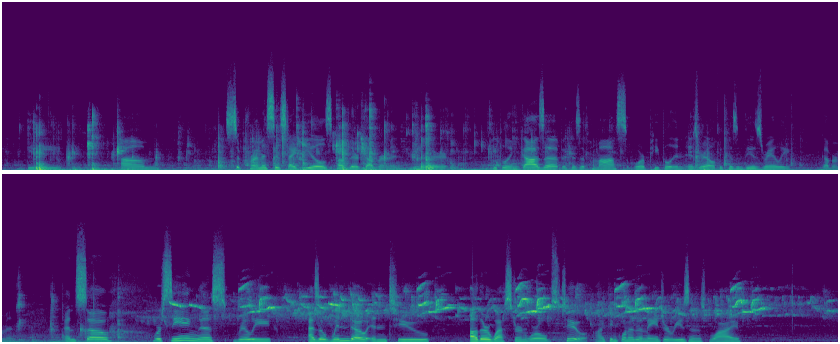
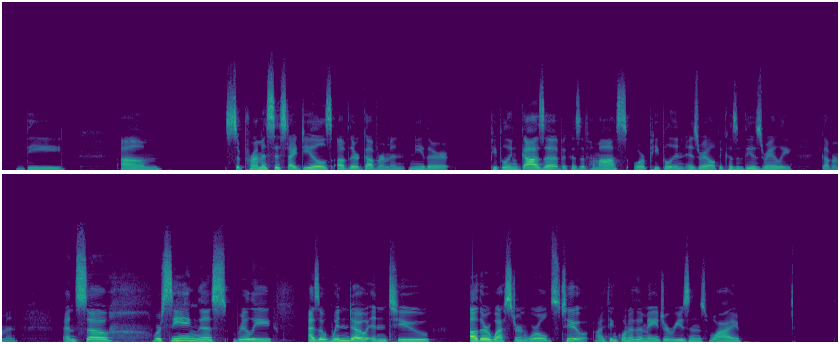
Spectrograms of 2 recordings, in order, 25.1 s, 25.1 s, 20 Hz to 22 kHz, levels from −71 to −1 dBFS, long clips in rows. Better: second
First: animal sounds; very loud; throughout; 3 dB above the speech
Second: none

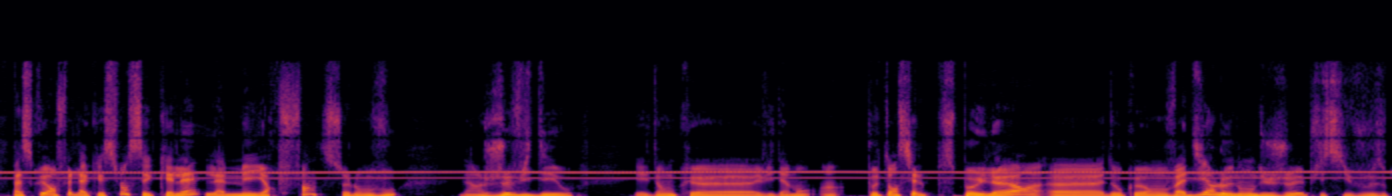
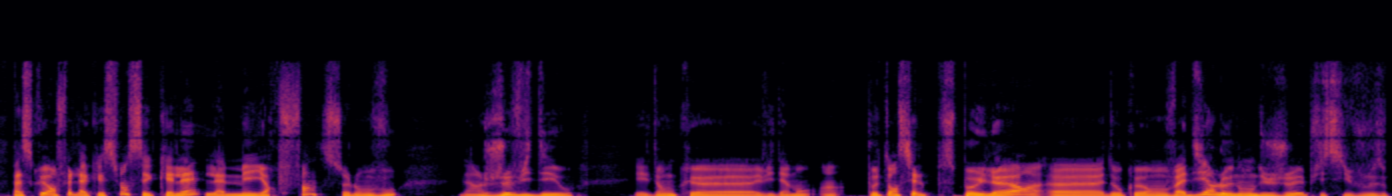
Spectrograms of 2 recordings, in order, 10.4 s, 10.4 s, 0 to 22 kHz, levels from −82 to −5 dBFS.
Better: second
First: high-pitched whine; loud; throughout; 2.5 kHz, 10 dB below the speech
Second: none

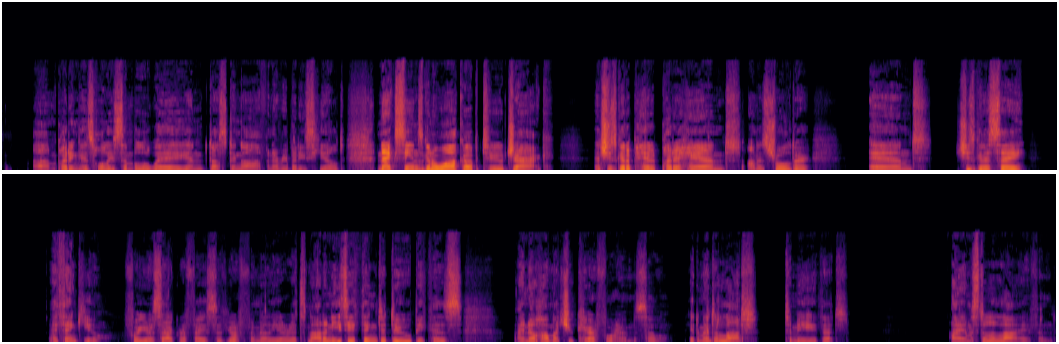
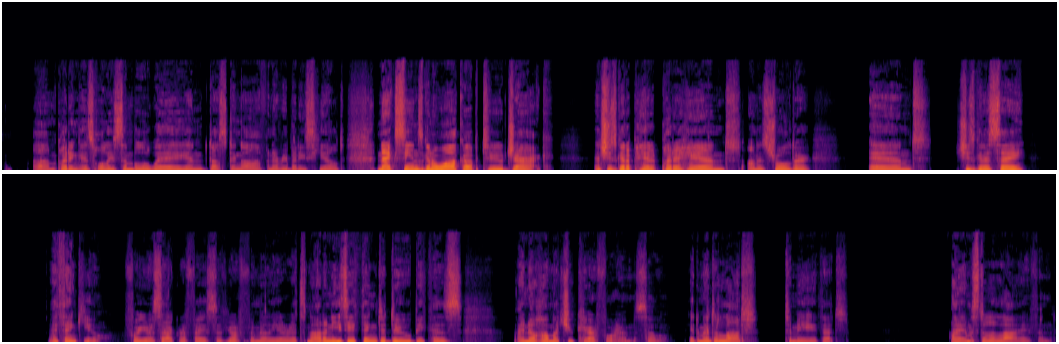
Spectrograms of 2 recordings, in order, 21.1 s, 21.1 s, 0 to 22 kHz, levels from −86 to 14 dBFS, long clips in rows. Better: second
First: thin; very; fading below 300 Hz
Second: none

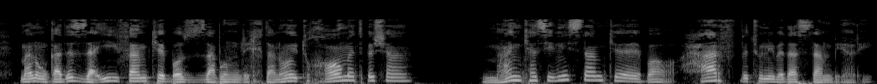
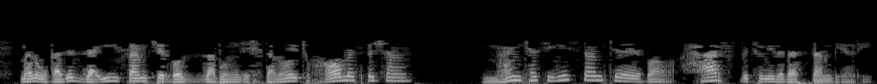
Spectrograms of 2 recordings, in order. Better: first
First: garbled, watery; slightly; nothing above 8 kHz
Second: garbled, watery; badly; nothing above 3 kHz

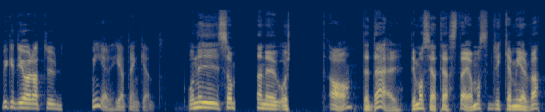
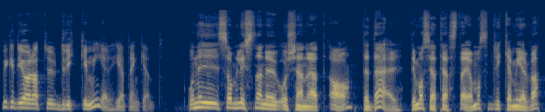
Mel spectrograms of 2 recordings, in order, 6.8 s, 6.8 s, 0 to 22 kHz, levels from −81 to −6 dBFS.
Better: second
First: audio cutting out; at 1 s, at 3 s and at 3.5 s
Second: none

